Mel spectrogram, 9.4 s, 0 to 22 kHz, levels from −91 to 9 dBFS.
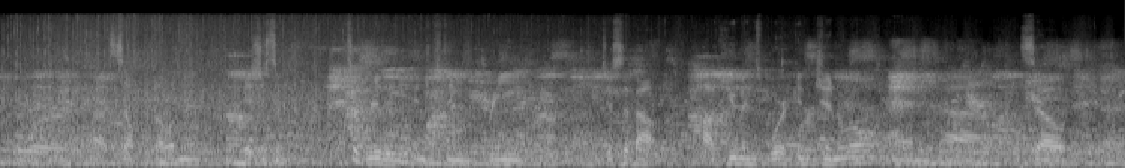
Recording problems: murmuring crowd; very loud; throughout; 1 dB above the speech

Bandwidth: 15 kHz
